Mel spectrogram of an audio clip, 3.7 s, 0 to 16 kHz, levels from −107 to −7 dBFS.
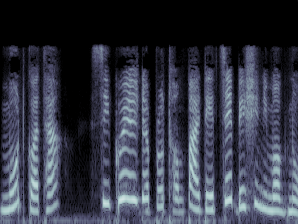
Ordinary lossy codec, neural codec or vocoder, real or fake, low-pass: MP3, 48 kbps; codec, 16 kHz, 0.5 kbps, X-Codec, WavLM features, trained on Multilingual LibriSpeech; fake; 7.2 kHz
